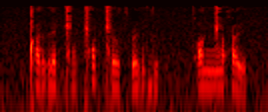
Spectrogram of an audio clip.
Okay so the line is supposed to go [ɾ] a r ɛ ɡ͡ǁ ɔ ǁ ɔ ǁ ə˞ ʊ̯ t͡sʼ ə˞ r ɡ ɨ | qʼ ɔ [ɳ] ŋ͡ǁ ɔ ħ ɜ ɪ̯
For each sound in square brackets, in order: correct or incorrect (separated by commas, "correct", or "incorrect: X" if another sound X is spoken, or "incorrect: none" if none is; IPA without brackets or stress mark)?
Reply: incorrect: ǃ, incorrect: n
